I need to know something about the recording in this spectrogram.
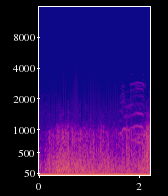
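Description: Steady wind rumble on the microphone, with a player's distant shout on the pitch near the end.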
